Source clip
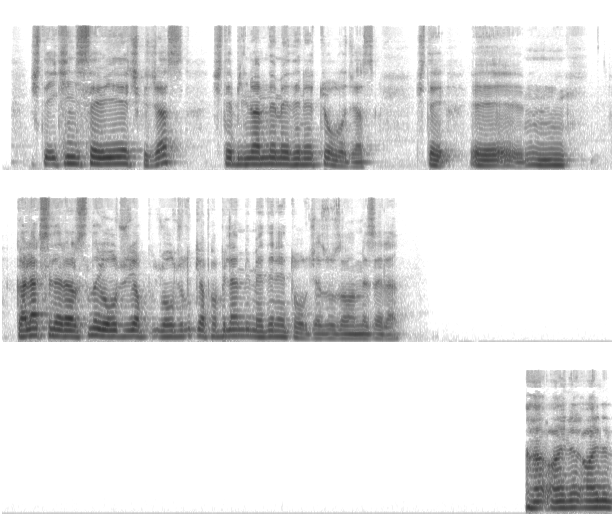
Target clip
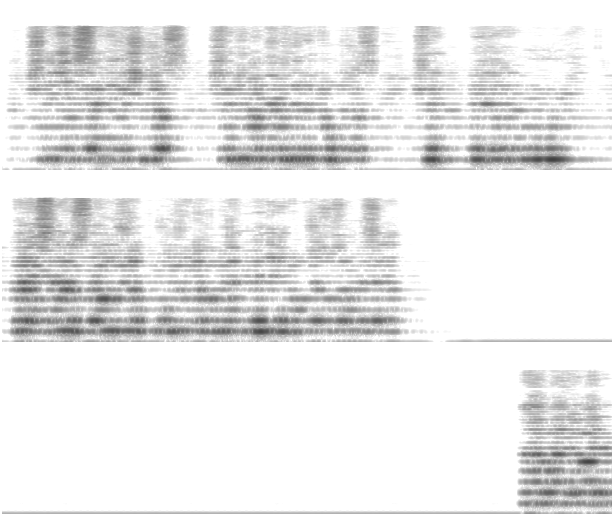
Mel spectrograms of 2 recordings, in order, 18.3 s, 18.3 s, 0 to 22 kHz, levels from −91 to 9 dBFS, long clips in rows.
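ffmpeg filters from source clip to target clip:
ffmpeg -i in.wav -af "afftfilt=real='re':imag='-im':win_size=4096:overlap=0.75,afftfilt=real='re*3.46*eq(mod(b,12),0)':imag='im*3.46*eq(mod(b,12),0)':win_size=2048:overlap=0.75,volume=1dB" out.wav

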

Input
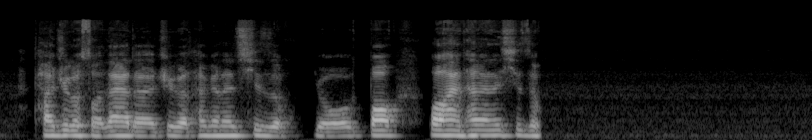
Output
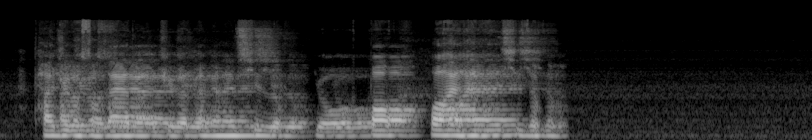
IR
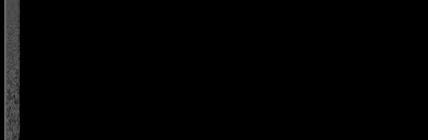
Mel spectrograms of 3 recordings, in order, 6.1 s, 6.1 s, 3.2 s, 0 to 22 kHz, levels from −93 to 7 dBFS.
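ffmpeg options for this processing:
-filter_complex "[0:a]asplit=2[link_01][link_02];[1:a]atrim=start_sample=2205,lowpass=7300,adelay=119[link_03];[link_02][link_03]afir=irnorm=-1:irlink=0,volume=-3.5dB[link_04];[link_01][link_04]amix=inputs=2:normalize=0,volume=2.5dB"

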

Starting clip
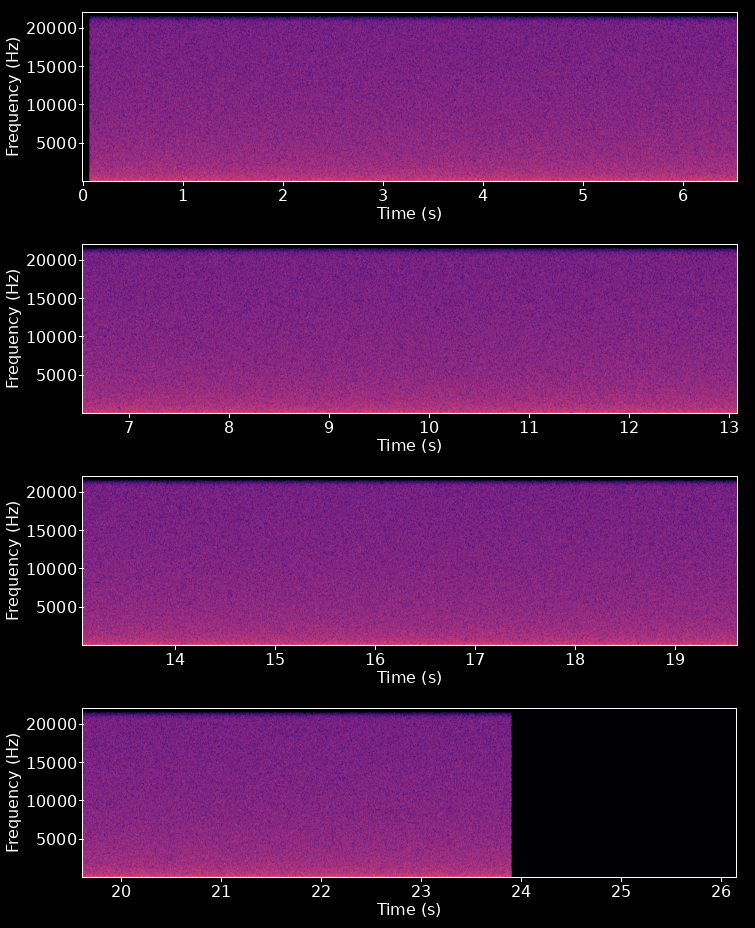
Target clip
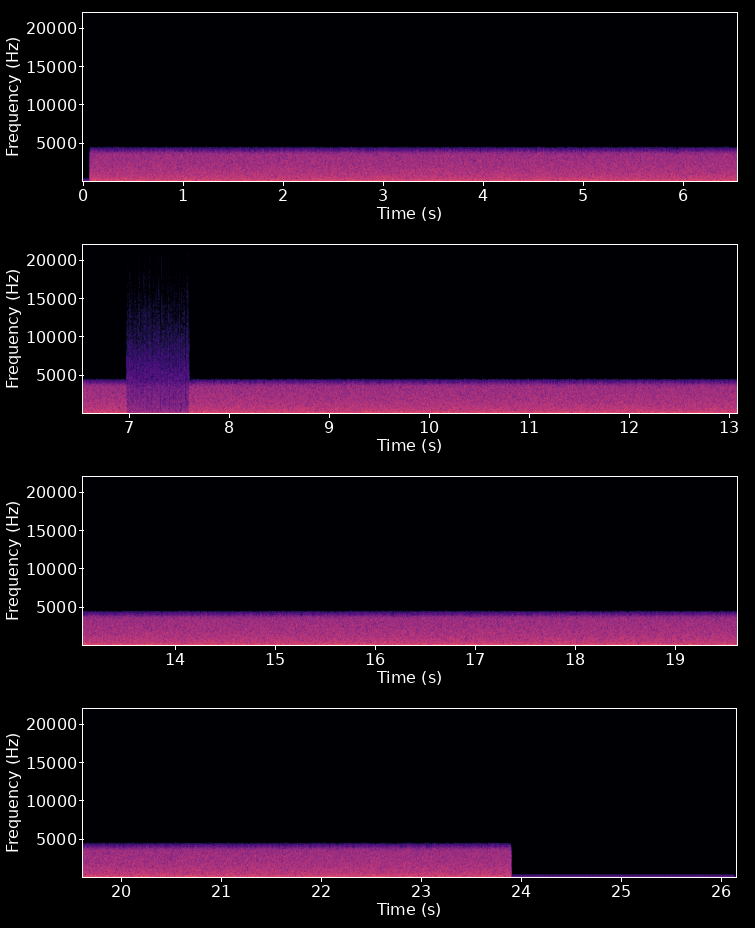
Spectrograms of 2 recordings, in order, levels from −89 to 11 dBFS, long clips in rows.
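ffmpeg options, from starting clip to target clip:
ffmpeg -i in.wav -filter_complex "[0:a]aresample=8000,aresample=44100,asettb=1/sr,asplit=3[link_01][link_02][link_03];[link_01]atrim=end=6.984[link_04];[link_02]atrim=start=6.98:end=7.61,asetpts=PTS-STARTPTS,afade=type=in:duration=0.004:curve=qsin,afade=type=out:start_time=0.626:duration=0.004:curve=qsin,aeval=exprs='(tanh(100*val(0)+0.6)-tanh(0.6))/100':channel_layout=same[link_05];[link_03]atrim=start=7.606[link_06];[link_04][link_05]acrossfade=duration=0.004:curve1=hsin:curve2=qsin[link_07];[link_07][link_06]acrossfade=duration=0.004:curve1=qsin:curve2=hsin,aeval=exprs='val(0)+0.000891*(sin(2*PI*60*n/s)+sin(2*PI*2*60*n/s)/2+sin(2*PI*3*60*n/s)/3+sin(2*PI*4*60*n/s)/4+sin(2*PI*5*60*n/s)/5)':channel_layout=same,volume=1.5dB" out.wav

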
